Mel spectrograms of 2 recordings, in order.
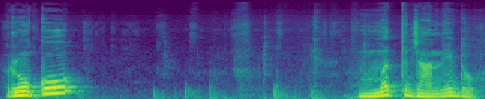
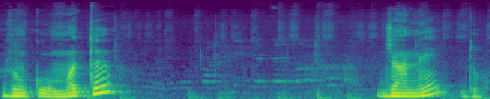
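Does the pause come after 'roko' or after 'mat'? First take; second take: after roko; after mat. First: There is a pause right after 'roko'. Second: There is a pause right after 'mat'. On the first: Stop the person; do not let them go. "जैसे ही comma का प्रयोग यहां हुआ तो इस वाक्य का भाव है कि उसको रोक लेना है" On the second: Do not stop the person; let them go. "और इसका है रोको मत, जाने दो"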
